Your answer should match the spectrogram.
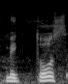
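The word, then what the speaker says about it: Miktos: എന്ന അർത്ഥം വരുന്ന മിക്തോസ് എം ഐ കെ ടി ഒ എസ് എന്നാണ് സ്പെല്ലിംഗ് എങ്കിലും ഉച്ചാരണം വരുന്നത് മിക്തോസ് എന്നാണ് പിന്നെ 2020 ജൂലൈ 29 നാണ്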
